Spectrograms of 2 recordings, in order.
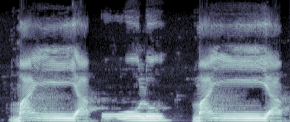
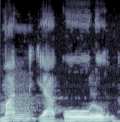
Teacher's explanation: Suara non matinya ini dilebur, dimasukkan ke huruf berikutnya.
